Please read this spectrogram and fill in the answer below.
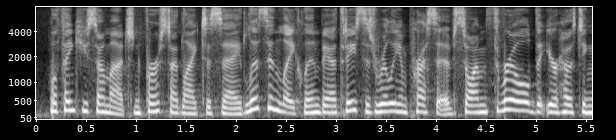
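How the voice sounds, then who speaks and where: A woman races along at a very fast pace with ordinary pitch variation, noticeable background noise behind her. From Florida, Cuban family. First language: Spanish. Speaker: college president. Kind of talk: interview podcast.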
